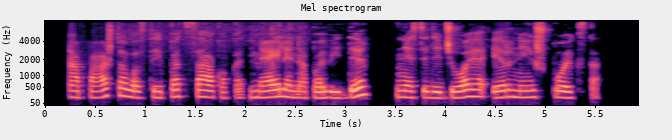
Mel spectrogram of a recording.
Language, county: Lithuanian, Klaipėda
